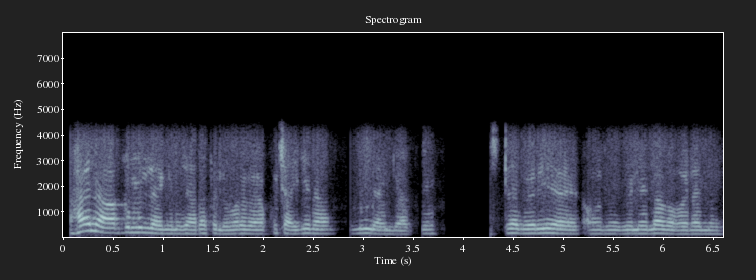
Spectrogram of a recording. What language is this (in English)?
Urdu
